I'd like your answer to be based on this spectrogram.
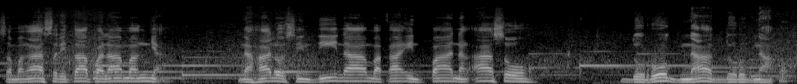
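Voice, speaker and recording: A man's voice: medium pitch, fairly even intonation, a little slow. Filipino male drama narrator over music. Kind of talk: first-person dramatic letter narration. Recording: music bed behind the voice. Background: background music.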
